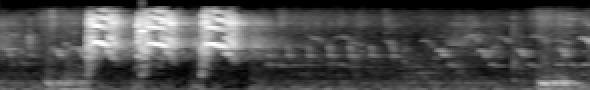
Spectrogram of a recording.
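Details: Green Fischer's lovebird pair: three loud, harsh squawks in quick succession, followed by a run of softer rapid twitters and a faint low note at the end.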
